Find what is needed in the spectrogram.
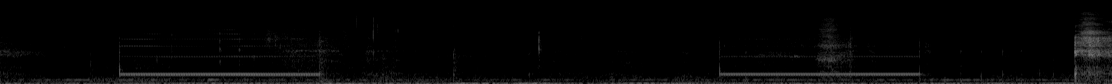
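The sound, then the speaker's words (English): Ringback tones of an outgoing phone call that goes unanswered: two long, even rings separated by a pause, fairly faint over a low, noisy background. “So we're going to call Tyree.”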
